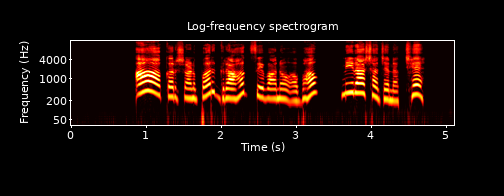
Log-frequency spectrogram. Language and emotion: Gujarati, disgusted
